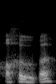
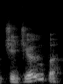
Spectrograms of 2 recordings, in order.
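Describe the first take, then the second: First: Jojoba said with an H sound, "ho-ho-ba"; alternative pronunciation. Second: Jojoba said with a J sound; pronunciation variant. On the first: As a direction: say "jojoba" with H for each J. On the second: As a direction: say "jojoba" with J as in "jolly". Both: Shown as a demonstration. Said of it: "wherever you pronounce it".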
